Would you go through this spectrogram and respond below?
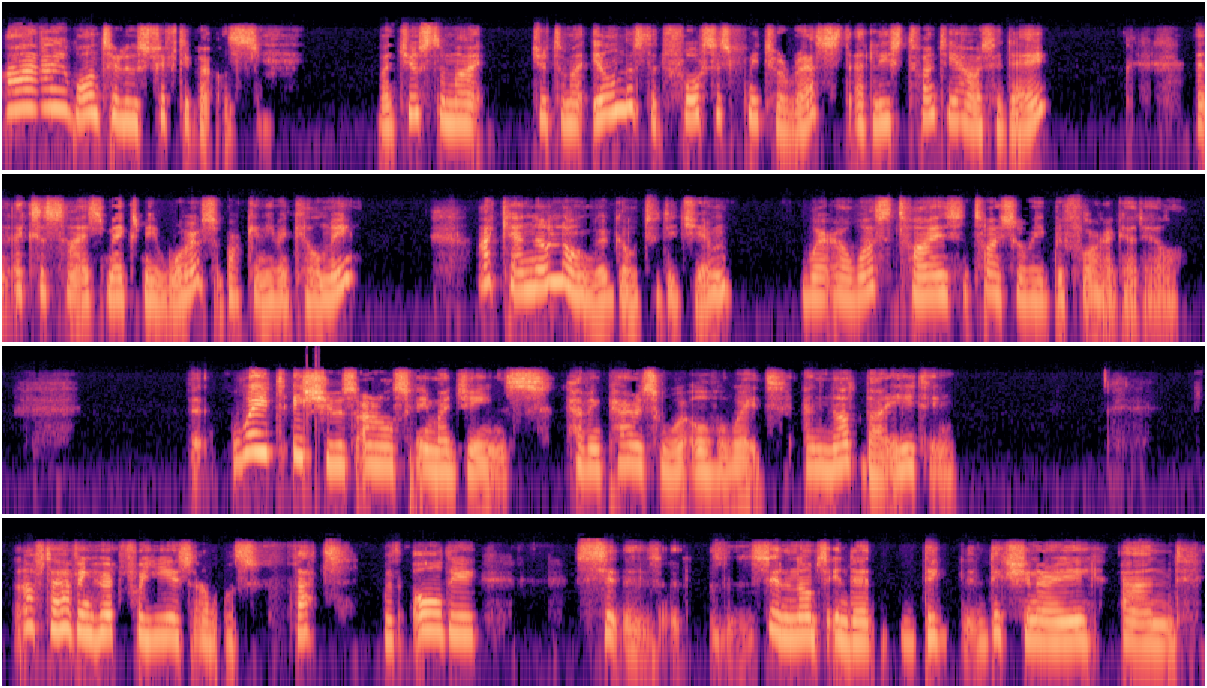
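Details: Adult woman who stutters, speaking at a stuttering conference; she reads her talk to reduce stuttering and says she stutters less the more she speaks publicly; real stuttering.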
